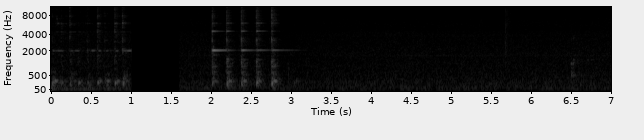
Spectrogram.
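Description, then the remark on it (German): A spoon stirs a dosing spoonful of a base supplement briskly into a glass, clinking rapidly against the sides in a quick rhythmic burst, pausing, then clinking again before fading into soft background hiss. “Und rühren kräftig.”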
